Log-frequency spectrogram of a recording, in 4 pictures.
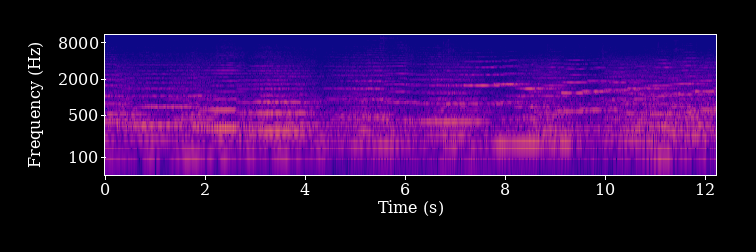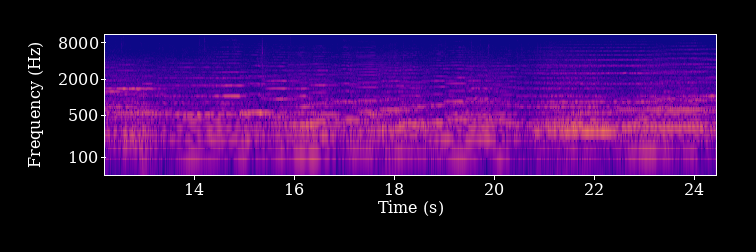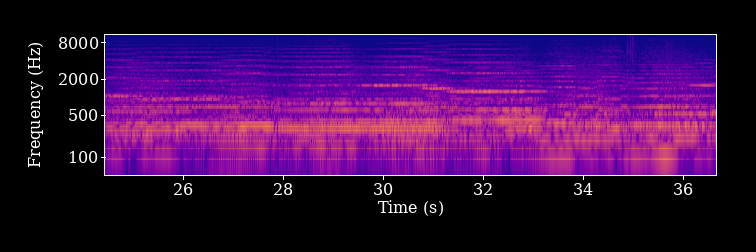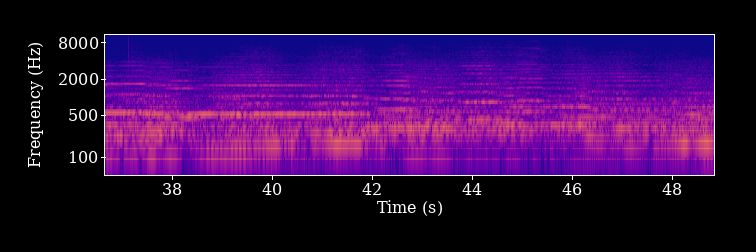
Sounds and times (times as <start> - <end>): Cello: 0.0 - 48.8
Violin, fiddle: 0.0 - 48.8.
